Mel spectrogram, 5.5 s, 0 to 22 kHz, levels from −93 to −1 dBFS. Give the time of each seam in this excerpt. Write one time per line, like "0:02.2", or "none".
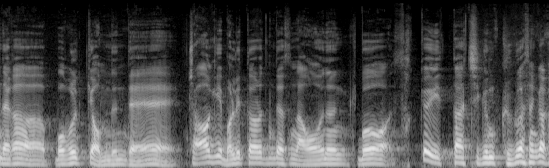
none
